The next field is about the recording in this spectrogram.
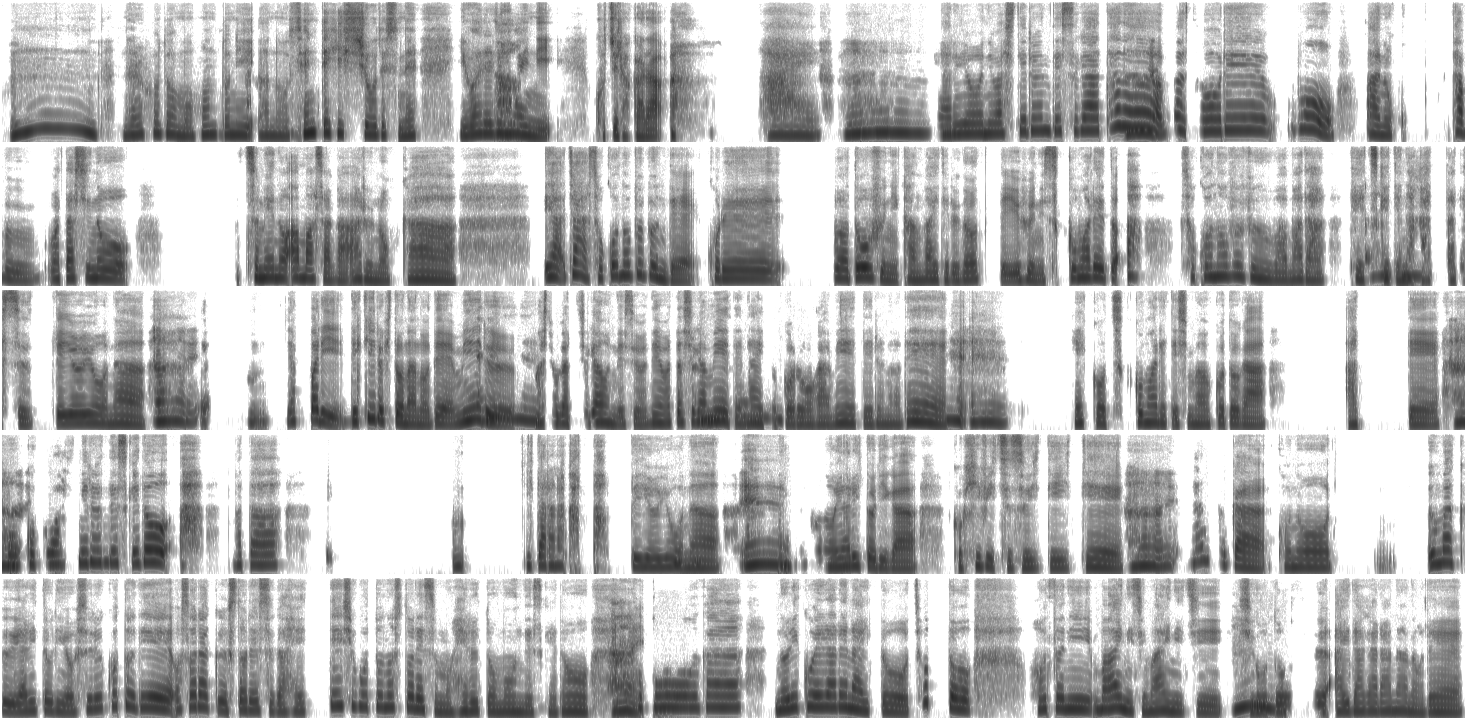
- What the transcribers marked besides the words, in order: other background noise; chuckle; tapping
- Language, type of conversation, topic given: Japanese, advice, 上司が交代して仕事の進め方が変わり戸惑っていますが、どう対処すればよいですか？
